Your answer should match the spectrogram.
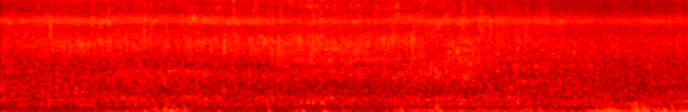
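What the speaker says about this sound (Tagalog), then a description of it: "yung mga ilog" A river rushes along a hiking trail toward Pineapple Dam, a steady broadband wash of flowing water heard close and continuous with no voices.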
